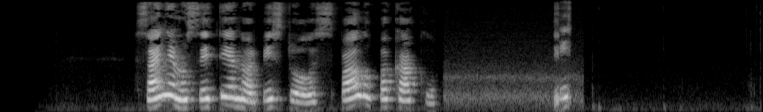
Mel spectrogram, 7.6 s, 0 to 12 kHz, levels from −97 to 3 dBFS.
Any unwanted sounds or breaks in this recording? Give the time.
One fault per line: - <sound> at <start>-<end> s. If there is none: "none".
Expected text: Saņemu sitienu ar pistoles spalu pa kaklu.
- laugh at 5.5-5.7 s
